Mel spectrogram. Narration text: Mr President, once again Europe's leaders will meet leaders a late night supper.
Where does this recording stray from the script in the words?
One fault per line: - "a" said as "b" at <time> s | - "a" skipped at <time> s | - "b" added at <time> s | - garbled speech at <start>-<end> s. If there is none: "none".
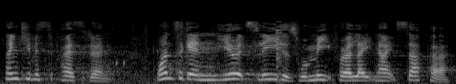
- "leaders" said as "for" at 3.3 s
